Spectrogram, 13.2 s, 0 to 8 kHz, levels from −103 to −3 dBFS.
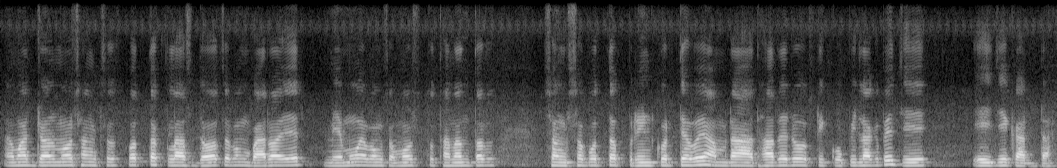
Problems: none marked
